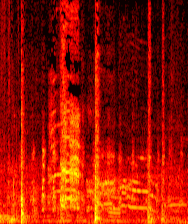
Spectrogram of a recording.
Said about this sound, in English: I need to sell some chickens, apparently.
